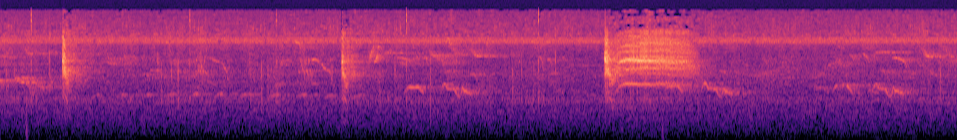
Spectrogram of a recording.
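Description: Indian roller giving three harsh, rasping notes a few seconds apart, the last a longer grating burst, over a steady high insect drone.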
